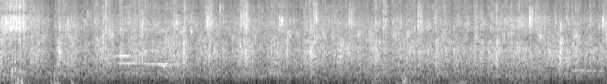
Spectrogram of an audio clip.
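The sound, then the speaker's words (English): An audience claps together at the preacher's call, a sustained, dense wash of applause lasting several seconds, loud and steady, with faint voices murmuring underneath. “All clap your hands unto it.”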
